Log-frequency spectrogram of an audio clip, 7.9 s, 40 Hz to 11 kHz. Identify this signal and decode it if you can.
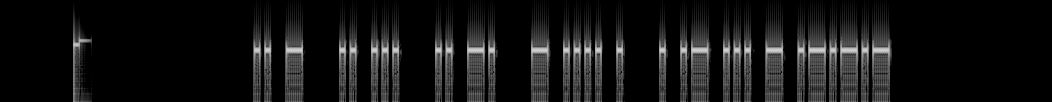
Morse code, heard as a keyed tone, about 30 wpm, 700 Hz. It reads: IT IS IN THE EAST.
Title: Sentences from Top 1000 Words - Review Part 3 - 30wpm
